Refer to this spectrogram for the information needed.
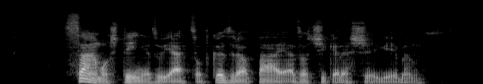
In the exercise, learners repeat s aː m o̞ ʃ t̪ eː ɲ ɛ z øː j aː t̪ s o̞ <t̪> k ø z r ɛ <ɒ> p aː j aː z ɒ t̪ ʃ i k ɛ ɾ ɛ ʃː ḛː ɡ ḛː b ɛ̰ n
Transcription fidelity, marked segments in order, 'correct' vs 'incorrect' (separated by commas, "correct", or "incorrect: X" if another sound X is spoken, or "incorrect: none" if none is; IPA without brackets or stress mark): correct, correct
